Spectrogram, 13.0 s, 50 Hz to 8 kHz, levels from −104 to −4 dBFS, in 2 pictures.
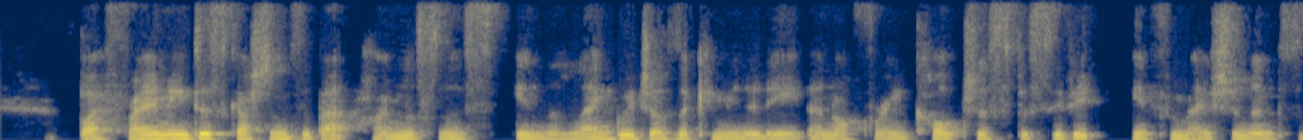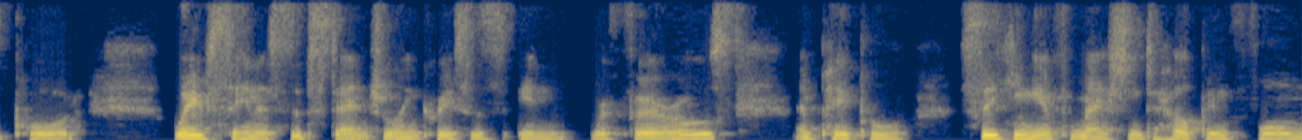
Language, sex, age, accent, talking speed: English, female, 40-59, Australian, 145 wpm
